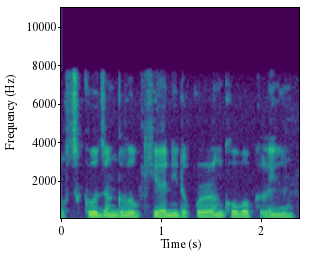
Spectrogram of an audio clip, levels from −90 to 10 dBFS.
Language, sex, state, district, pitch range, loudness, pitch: Garo, male, Meghalaya, West Garo Hills, 100-130 Hz, -16 LUFS, 115 Hz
